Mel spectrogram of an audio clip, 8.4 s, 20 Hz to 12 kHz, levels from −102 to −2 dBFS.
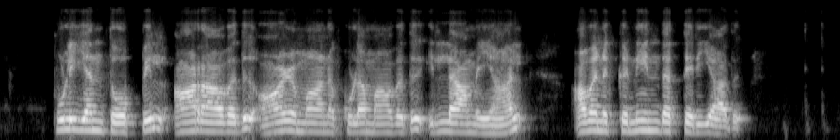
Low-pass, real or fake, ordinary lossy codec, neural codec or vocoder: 7.2 kHz; real; Opus, 24 kbps; none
